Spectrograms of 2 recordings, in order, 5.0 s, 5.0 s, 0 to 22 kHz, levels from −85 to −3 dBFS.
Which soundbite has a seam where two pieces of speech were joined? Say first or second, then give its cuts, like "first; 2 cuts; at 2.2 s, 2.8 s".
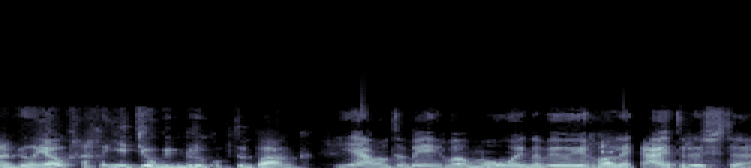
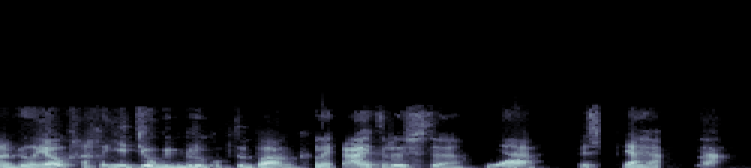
second; 2 cuts; at 2.1 s, 4.0 s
